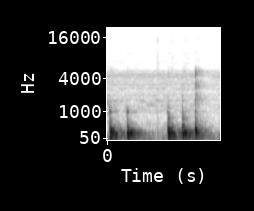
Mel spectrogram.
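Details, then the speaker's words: National HRO-500 receiver, HF oscillator tuning capacitor tapped with a plastic straw, heard on an RTL-SDR in narrowband FM with the VFO near 9 MHz. Five heavy thumps with low ringing tails in under two seconds. Badly microphonic, knocking the oscillator out of lock. "what's worse is I just take a straw and just tap this capacitor here and you can hear how bad that is"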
